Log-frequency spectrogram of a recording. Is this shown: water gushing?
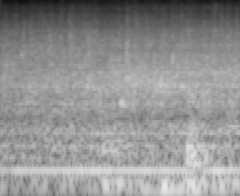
yes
